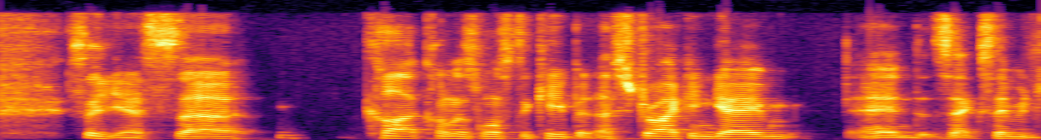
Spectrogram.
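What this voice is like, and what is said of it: Usual voice. Nothing is said of it.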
